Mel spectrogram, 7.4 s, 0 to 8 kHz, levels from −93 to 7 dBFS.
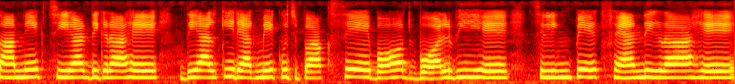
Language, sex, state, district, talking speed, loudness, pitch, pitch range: Hindi, female, Bihar, Darbhanga, 195 wpm, -13 LUFS, 245 Hz, 235-255 Hz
